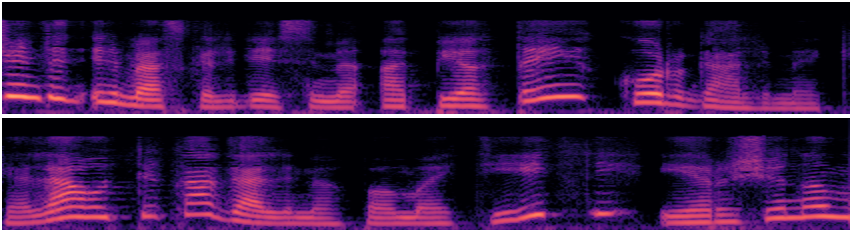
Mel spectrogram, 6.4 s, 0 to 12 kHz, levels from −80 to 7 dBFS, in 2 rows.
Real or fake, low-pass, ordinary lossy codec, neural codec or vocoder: fake; 7.2 kHz; AAC, 32 kbps; codec, 16 kHz, about 1 kbps, DyCAST, with the encoder's durations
